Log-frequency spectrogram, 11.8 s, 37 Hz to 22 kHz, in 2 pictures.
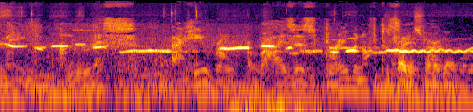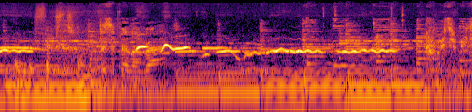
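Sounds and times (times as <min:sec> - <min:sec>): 
person whistling a wavering tune: 0:00.0 - 0:11.2
speech: 0:02.4 - 0:08.2
low steady backing of sustained notes: 0:02.6 - 0:11.3.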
